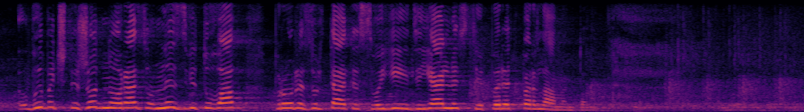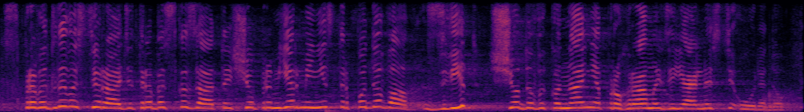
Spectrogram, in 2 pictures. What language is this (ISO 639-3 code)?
ukr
